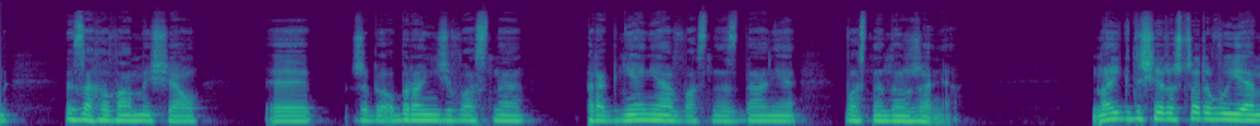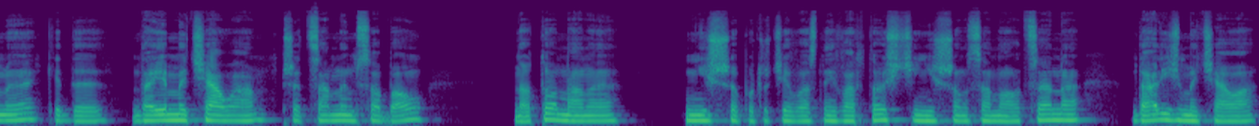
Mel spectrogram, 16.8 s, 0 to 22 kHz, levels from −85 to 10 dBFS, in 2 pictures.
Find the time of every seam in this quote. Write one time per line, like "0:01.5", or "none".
0:02.3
